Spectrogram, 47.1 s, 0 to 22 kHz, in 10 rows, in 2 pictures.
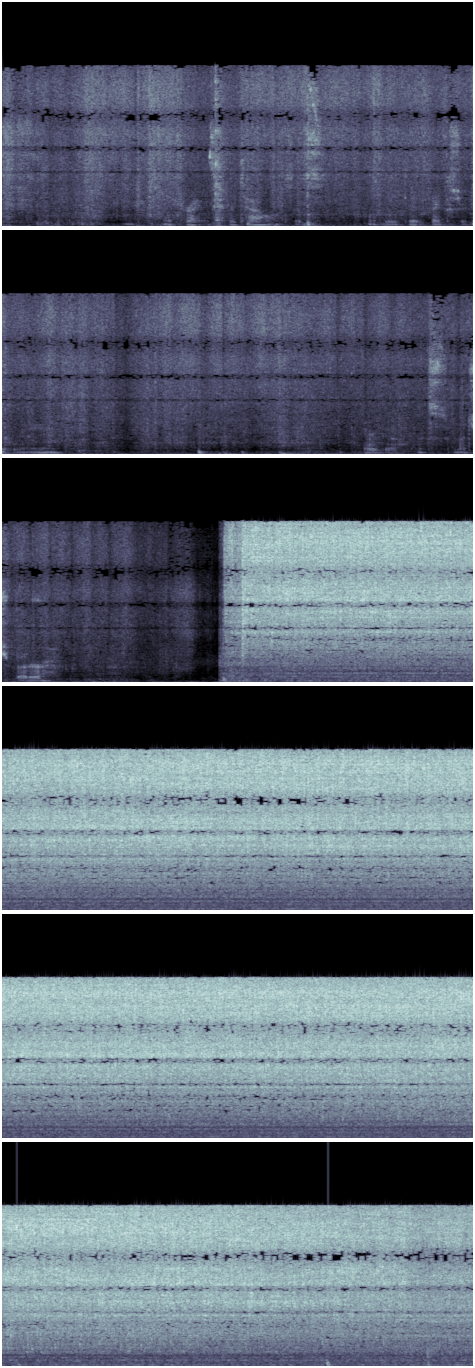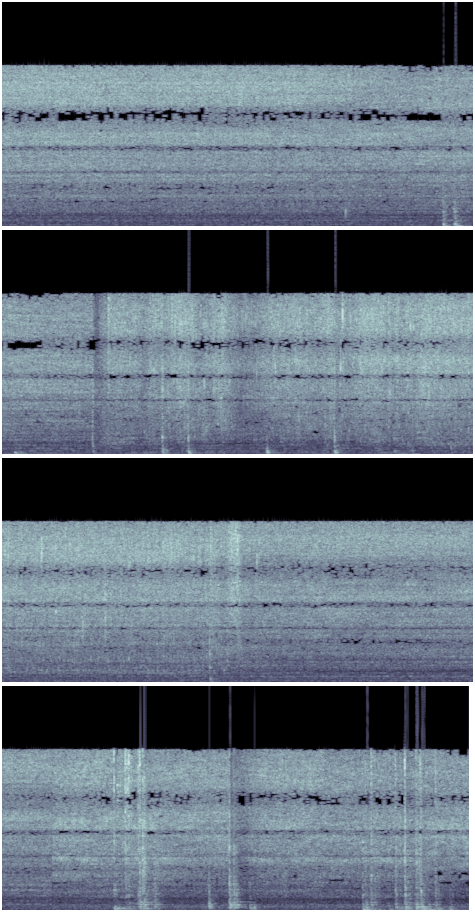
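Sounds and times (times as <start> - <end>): water running into sink: 0.6 - 8.6, 11.6 - 47.0
tap turned on: 26.7 - 27.0, 32.6 - 37.1.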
